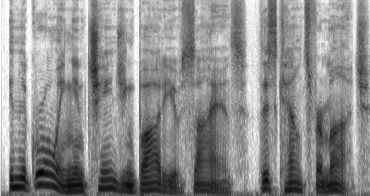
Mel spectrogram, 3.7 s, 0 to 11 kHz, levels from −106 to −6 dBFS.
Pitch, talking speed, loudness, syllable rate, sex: 110 Hz, 195 wpm, -17 LUFS, 4.7 syllables/s, male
